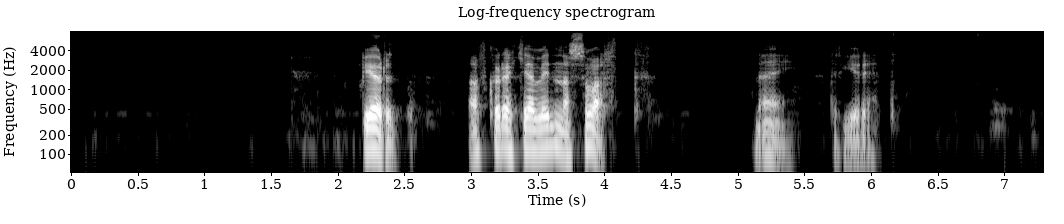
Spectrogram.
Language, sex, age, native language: Icelandic, male, 50-59, Icelandic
